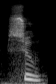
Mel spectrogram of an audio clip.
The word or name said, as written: su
